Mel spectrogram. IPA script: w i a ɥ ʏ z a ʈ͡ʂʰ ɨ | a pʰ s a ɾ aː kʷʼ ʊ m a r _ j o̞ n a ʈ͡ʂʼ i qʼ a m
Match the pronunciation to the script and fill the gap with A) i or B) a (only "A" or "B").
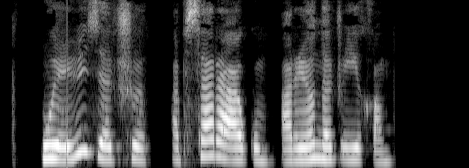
B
